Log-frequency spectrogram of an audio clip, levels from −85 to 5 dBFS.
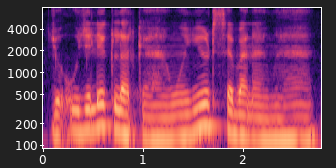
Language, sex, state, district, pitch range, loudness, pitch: Hindi, male, Jharkhand, Garhwa, 120-155 Hz, -16 LUFS, 135 Hz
